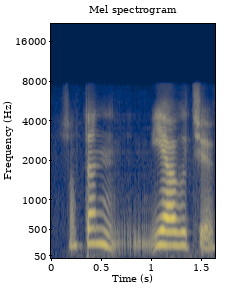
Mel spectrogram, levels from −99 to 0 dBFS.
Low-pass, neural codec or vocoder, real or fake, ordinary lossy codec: none; codec, 16 kHz, 0.7 kbps, FocalCodec; fake; none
